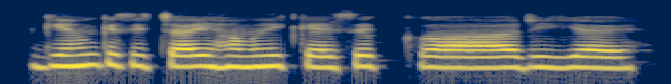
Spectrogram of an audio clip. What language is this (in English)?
Magahi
